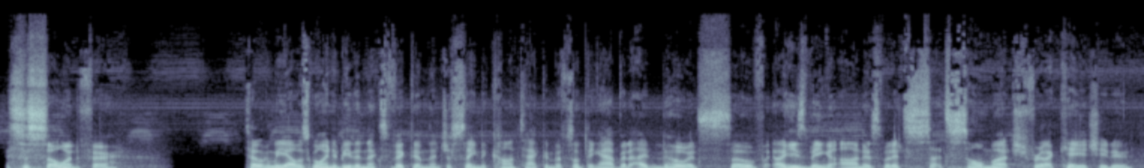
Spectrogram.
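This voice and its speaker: This streamer speaks with a low-pitched, expressive voice at a fairly quick clip, over a faint hiss or hum. As he plays a visual novel, he reads the game text aloud and reacts with crude, casual, deeply invested commentary.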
